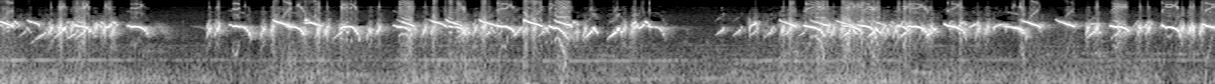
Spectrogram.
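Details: Lure call of the cinereous tit: dense, shrill, falling chirps repeated about two or three per second in long bouts, split by short gaps, with a steady faint hum beneath.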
